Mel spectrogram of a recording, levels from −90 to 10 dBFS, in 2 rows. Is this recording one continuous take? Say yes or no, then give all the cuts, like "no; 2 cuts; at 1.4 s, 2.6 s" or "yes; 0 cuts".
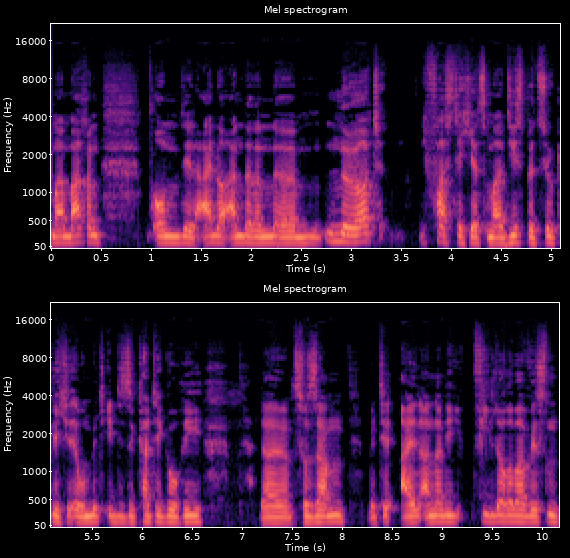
yes; 0 cuts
